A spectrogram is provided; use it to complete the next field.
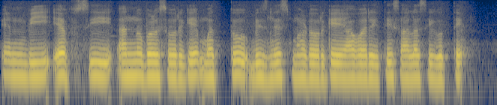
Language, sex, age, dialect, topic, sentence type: Kannada, female, 18-24, Central, banking, question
